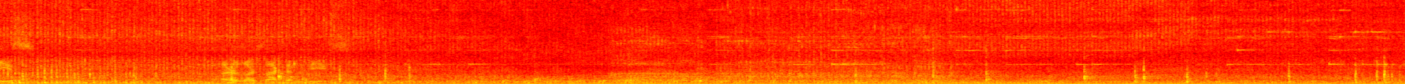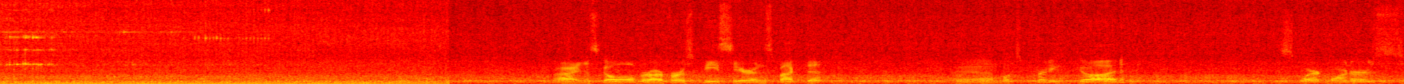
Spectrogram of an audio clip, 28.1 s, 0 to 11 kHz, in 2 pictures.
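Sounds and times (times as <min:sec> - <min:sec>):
low motor hum: 0:00.0 - 0:18.6
tumbler media churning and rattling: 0:00.0 - 0:18.6.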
